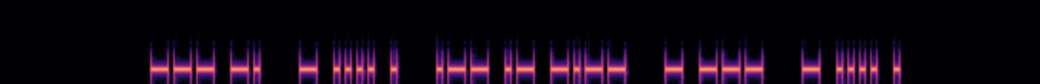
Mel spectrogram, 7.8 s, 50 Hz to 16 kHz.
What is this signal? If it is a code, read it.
Morse code, heard as a keyed tone, about 28 wpm, 700 Hz. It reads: ON THE WAY TO THE
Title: Sets of 5 Words 28wpm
